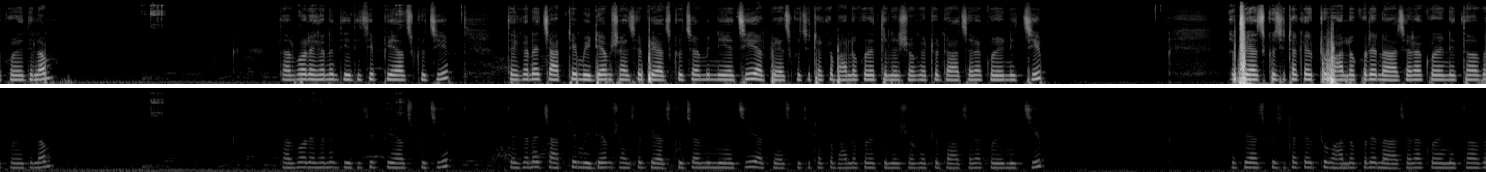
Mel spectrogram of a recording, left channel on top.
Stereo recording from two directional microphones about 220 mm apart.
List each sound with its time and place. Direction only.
0.1 s a woman's voice: 45° left (ahead or behind)
2.3 s a woman's voice: 45° left (ahead or behind)
11.6 s a woman's voice: 40° left (ahead or behind)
